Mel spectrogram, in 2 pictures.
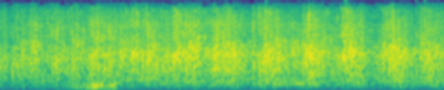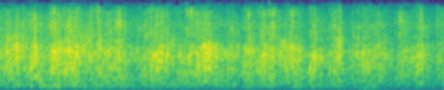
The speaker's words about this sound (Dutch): In Jezus' naam zullen we deze mensen een groot applaus geven.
